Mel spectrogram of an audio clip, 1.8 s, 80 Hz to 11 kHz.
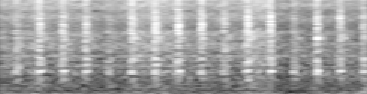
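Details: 2001 Jeep Grand Cherokee 4.0 straight-six idling, knock appeared suddenly at restart after 10-minute park: sharp rapid ticking about nine a second, loudest at exhaust manifold-to-engine joint; valves checked, belt removed, oil fine, wind on mic; cause unknown, not thought rod.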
